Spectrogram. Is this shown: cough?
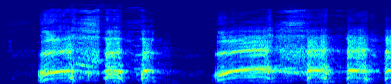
yes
